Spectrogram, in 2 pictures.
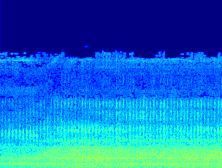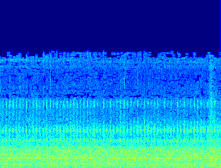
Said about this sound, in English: When it was being repaired, when it was repairing permissions, I noticed it was making some clicking noise.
